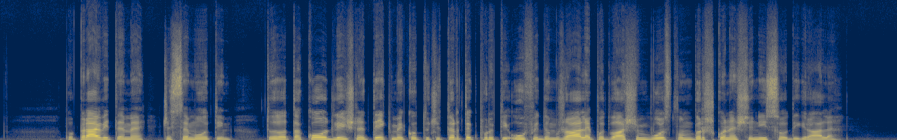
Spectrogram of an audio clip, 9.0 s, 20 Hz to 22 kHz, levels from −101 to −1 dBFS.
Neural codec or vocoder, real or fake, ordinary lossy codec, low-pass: codec, 44.1 kHz, 7.8 kbps, Pupu-Codec; fake; none; none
